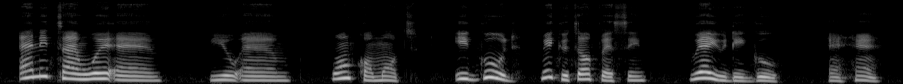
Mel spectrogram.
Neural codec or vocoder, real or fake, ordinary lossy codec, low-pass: none; real; none; 19.8 kHz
